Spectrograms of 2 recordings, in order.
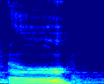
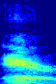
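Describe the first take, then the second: First: The vowel sounds like her without h. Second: The vowel sounds like the word air. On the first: The speaker calls it wrong. "not er" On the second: The speaker calls it right. "E R R is pronounced air"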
